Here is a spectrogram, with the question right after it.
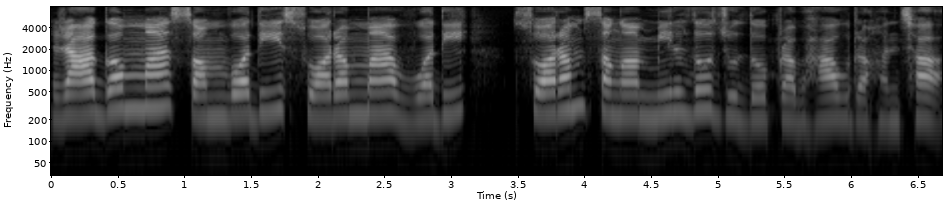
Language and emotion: Nepali, neutral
